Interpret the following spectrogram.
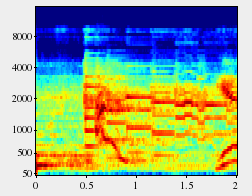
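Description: A Meena folk song playing: a melody with sliding pitches between sung lines, and the singer beginning the next line near the end.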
